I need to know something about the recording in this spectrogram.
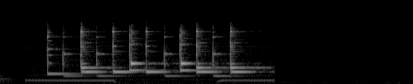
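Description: Mobile phone ringtone: a quick melody of about a dozen bright notes over a held low tone, stopping abruptly after about two and a half seconds as the call is answered.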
